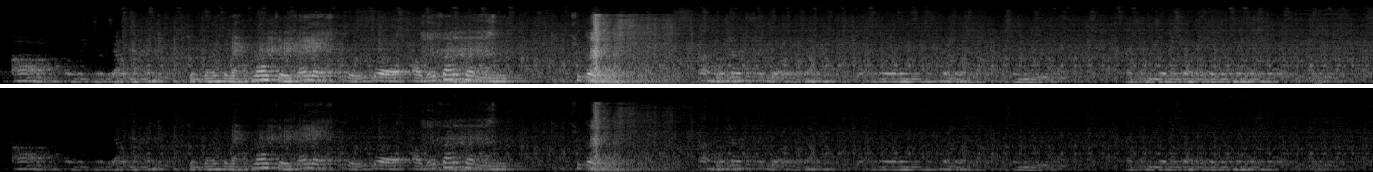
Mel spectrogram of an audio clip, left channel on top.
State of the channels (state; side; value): quieter; right; 10.9 dB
